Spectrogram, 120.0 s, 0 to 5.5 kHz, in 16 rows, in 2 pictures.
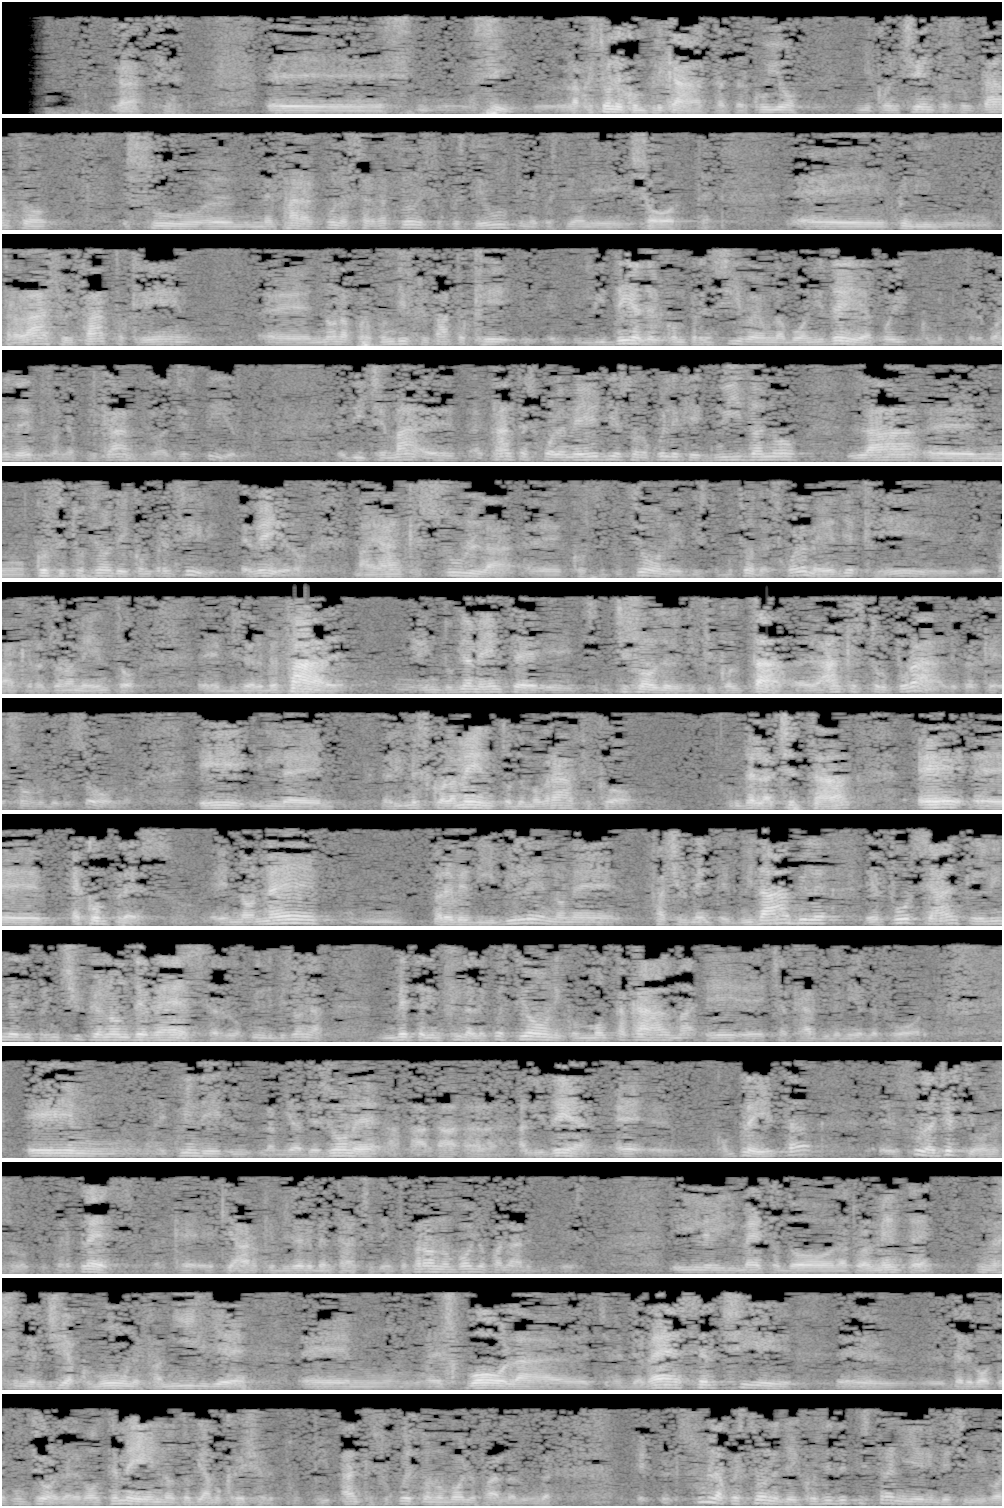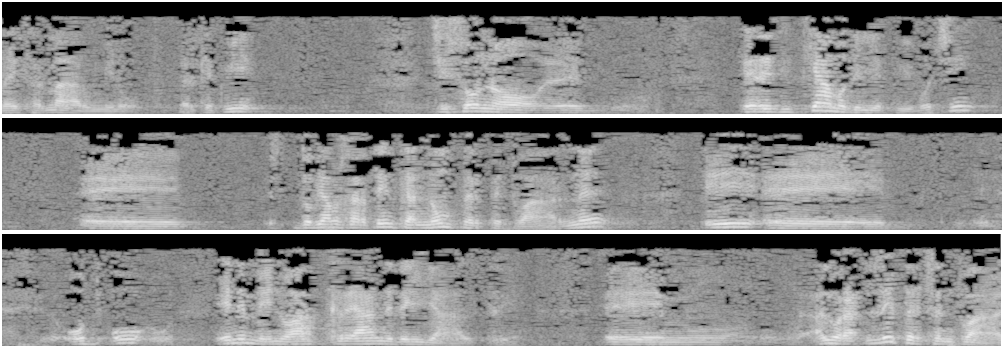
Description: Seduta del 5/11/2015. Interrogazione del Consigliere Rocco (FaS) avente per oggetto: Ridimensionamento rete scolastica. Dibattito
